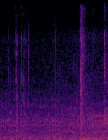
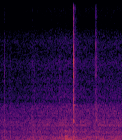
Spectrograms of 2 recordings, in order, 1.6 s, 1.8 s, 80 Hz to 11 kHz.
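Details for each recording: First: and see, hear that clunky noise? It made a clunky noise when I put it down. Now that means that the bobbin case is not in there properly, and that it's going to nest like mad. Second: Class 15 bobbin in a removable bobbin case: sharp pop as the case snaps properly into the sewing machine, then fainter ticks; no pop means it isn't seated.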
